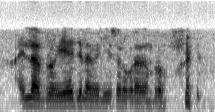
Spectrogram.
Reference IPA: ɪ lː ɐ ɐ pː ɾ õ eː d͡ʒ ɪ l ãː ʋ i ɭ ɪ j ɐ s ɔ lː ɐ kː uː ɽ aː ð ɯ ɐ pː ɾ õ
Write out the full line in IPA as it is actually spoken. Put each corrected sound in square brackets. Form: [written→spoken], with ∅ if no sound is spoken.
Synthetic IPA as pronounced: ɪ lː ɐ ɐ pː ɾ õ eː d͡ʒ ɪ l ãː ʋ [i→ɛ] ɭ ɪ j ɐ s ɔ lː ɐ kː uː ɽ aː ð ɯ ɐ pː ɾ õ

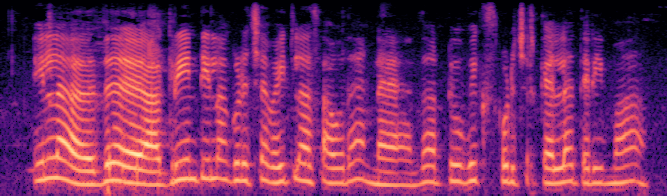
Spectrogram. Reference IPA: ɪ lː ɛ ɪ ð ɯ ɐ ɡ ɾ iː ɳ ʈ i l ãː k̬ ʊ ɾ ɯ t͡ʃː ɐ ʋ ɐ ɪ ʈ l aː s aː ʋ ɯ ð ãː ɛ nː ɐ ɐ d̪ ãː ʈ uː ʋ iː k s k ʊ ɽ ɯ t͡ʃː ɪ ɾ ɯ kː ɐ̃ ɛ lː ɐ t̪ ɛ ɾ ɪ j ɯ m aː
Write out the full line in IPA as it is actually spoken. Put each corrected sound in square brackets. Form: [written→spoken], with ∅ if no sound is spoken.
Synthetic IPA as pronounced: ɪ lː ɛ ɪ ð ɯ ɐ ɡ ɾ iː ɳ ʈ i l ãː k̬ ʊ [ɾ→ɽ] ɯ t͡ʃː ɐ ʋ ɐ ɪ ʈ l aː s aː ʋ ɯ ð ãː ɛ nː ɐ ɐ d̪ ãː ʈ uː ʋ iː k s k ʊ ɽ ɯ t͡ʃː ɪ ɾ ɯ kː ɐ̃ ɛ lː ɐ t̪ ɛ ɾ ɪ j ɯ m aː

